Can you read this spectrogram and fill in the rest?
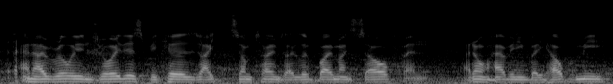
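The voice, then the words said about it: Strained, fading voice. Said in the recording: “as you can probably tell, my voice is going.”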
